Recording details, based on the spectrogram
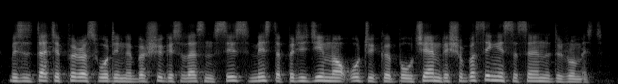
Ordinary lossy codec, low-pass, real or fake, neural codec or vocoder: none; none; fake; codec, 16 kHz, 0.2 kbps, FocalCodec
